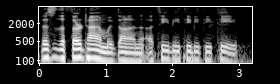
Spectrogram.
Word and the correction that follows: TBTBBT: I just butchered that. TBTBBT.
